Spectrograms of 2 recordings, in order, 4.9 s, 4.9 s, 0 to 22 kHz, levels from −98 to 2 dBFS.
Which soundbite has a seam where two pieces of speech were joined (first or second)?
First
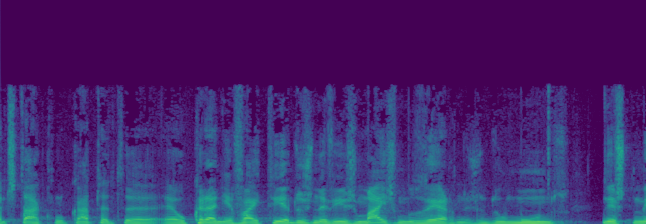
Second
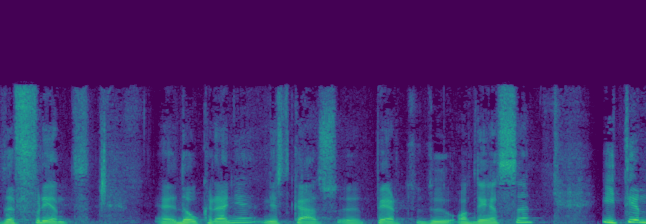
first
